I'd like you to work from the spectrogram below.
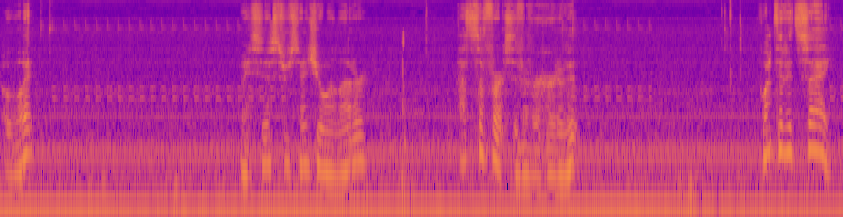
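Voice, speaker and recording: A woman's voice: low-pitched, big pitch swings, measured pace, pauses often, noisy background. A woman voicing a teasing, curious young woman in a video game, in a casual, playful way. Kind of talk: hobby video game voice-over.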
